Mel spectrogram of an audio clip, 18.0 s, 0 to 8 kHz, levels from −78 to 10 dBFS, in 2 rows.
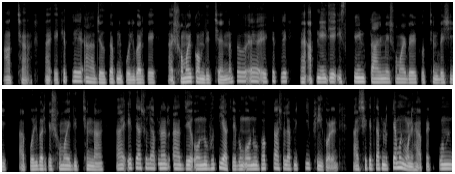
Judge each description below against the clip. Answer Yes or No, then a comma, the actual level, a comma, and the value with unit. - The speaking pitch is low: Yes, low, 130 Hz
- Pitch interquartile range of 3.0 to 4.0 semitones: Yes, average, 3.6 semitones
